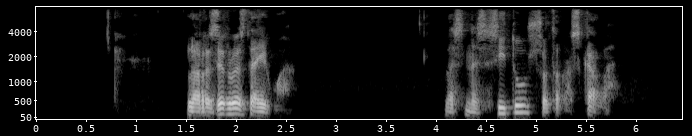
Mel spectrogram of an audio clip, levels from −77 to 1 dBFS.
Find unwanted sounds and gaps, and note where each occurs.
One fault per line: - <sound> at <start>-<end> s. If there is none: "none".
none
